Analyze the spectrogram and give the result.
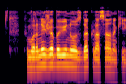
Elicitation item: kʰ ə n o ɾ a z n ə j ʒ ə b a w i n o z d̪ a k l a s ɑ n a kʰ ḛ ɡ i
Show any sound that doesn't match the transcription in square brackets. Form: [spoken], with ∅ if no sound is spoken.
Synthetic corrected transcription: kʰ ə [m] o ɾ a [∅] n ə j ʒ ə b a w i n o z d̪ a k [ɽ] a s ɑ n a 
